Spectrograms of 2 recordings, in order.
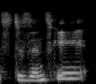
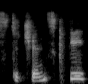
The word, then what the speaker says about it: Styczynski: My family pronounces it half pronounce it one way, half pronounce it another way. So there's What's like what's the two pronunciations? I want to hear so there's the way you said Styczynski, and then there's the more Polish way, which is Styczynski, which I think is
